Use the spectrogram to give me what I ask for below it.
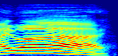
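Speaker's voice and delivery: loud, slow stalling "ahí va"; lazy kid reply. Retold or imitated. Son answering his parent, slow lazy stalling.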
